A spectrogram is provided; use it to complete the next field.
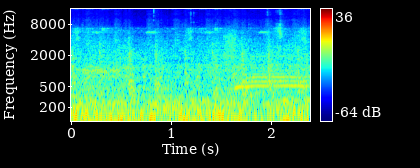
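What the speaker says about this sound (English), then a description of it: "he got run over by a train" A ghost train rumbles past in the Sonic Adventure 2 Battle video game, a loud, continuous mechanical roar with a faint tonal whine near the end and no voices.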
